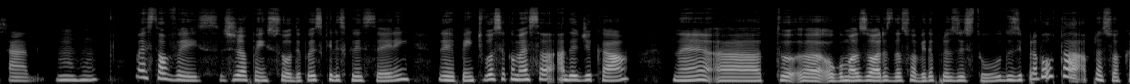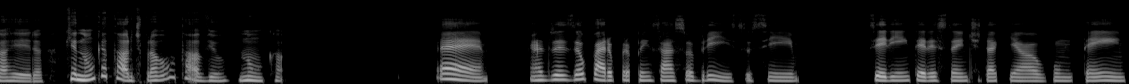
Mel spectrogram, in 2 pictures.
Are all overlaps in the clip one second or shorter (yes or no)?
yes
